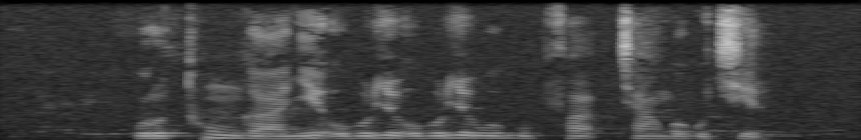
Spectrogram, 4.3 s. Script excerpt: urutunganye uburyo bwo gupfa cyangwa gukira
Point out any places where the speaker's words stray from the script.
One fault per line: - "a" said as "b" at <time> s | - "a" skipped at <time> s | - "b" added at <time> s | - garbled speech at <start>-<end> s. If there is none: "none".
- "uburyo" added at 2.1 s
